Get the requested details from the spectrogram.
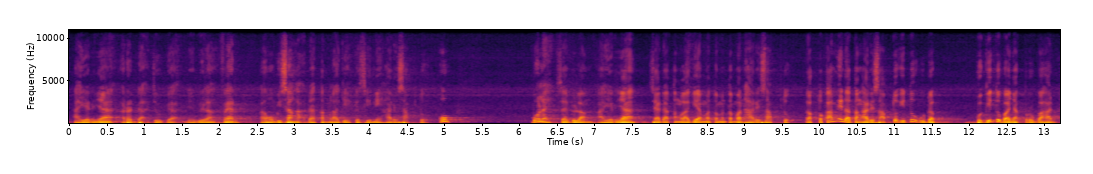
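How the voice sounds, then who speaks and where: A man giving a lively testimony sermon in a church hall, telling his story with humor and acted quotes. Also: on the low side, a little fast, slight background noise. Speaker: lay preacher giving a testimony. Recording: echoey hall with long reverb.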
